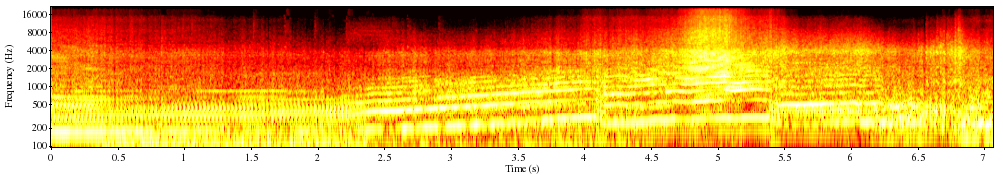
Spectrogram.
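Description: A supercharged widebody Lamborghini at low speed, its engine loud and close, droning and rising in pitch through several gear changes, with a brief whooshing rev burst.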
